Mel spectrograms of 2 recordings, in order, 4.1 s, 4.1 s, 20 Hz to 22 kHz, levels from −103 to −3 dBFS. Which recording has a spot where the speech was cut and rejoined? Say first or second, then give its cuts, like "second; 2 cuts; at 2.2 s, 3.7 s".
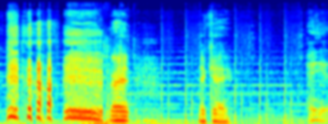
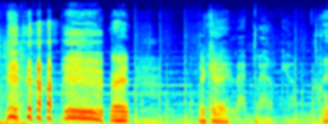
second; 1 cut; at 2.9 s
